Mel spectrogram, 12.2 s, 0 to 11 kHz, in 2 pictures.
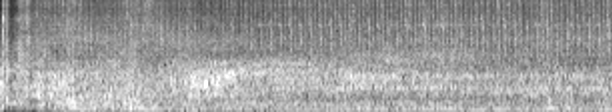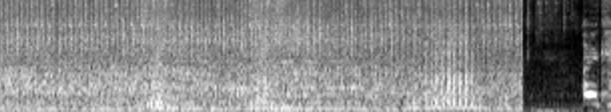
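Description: An Austin A40 Farina's small engine idles in a car park with a steady, slightly knocking mechanical rumble that runs evenly and then cuts off abruptly near the end.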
